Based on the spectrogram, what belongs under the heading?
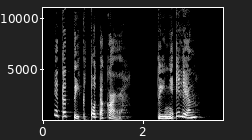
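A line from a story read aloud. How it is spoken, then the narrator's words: Belligerent squeak. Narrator (Russian): пропищал воинственно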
